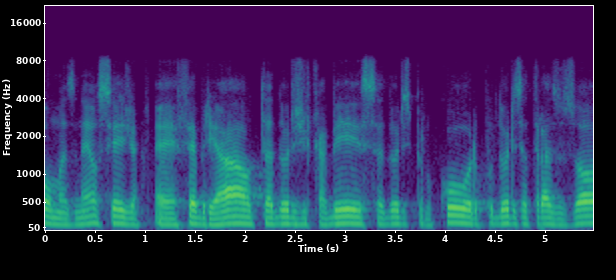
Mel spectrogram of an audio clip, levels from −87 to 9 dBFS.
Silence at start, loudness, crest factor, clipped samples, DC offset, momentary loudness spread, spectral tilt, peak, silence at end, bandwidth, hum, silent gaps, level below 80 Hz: 0 s; -21 LUFS; 16 dB; under 0.1%; under 0.1%; 9 LU; -7 dB/octave; -4 dBFS; 0 s; 8.6 kHz; none; none; -54 dBFS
